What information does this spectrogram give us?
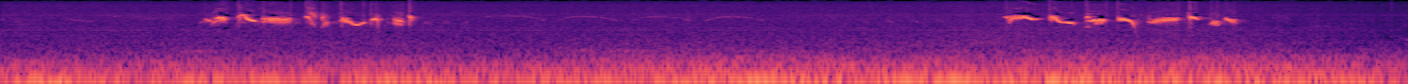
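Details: A common whitethroat in Oldenburg Land, northwest Lower Saxony, in open country with hedges and scrub, gives two short, scratchy, hurried warbling phrases about four seconds apart, each about a second long, over faint low background rumble.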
